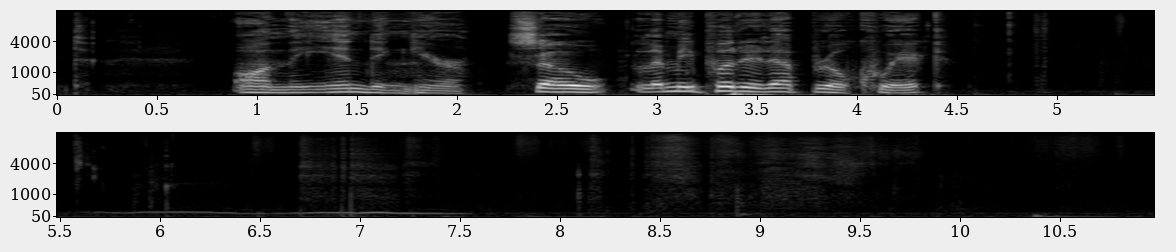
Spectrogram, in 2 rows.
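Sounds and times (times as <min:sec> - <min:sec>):
faint low wavering hum: 0:00.0 - 0:10.9
speech: 0:00.9 - 0:04.5
paper pages being turned: 0:07.8 - 0:10.9.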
